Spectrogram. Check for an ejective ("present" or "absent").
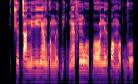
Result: absent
